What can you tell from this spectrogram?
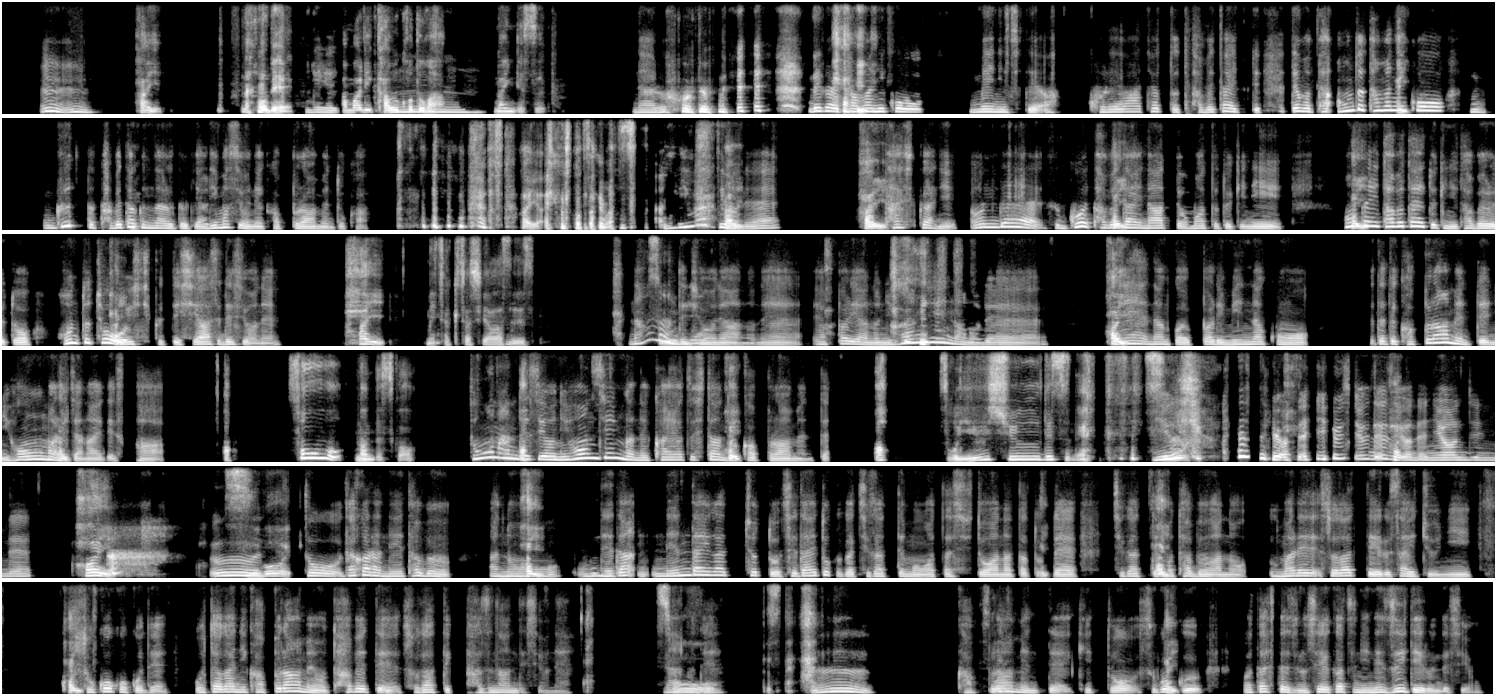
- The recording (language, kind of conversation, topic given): Japanese, unstructured, 幸せを感じるのはどんなときですか？
- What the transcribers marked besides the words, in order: laughing while speaking: "ん、なので"; other background noise; laughing while speaking: "なるほどね"; laughing while speaking: "はい"; tapping; laugh; laughing while speaking: "す はい、あります あります"; laughing while speaking: "はい"; chuckle; chuckle; laughing while speaking: "優秀ですよね。優秀ですよね"; cough; gasp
